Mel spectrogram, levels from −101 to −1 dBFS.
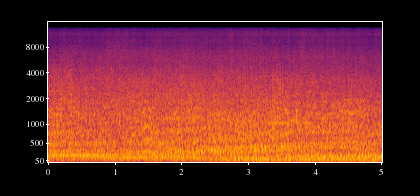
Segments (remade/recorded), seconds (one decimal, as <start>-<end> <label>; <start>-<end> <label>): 0.0-3.0 remade; 3.0-3.5 recorded; 3.5-5.0 remade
